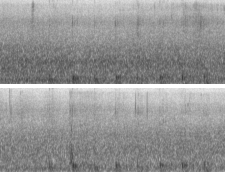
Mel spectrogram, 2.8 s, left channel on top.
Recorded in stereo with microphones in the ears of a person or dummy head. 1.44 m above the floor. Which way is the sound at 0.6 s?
15° right (ahead or behind).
